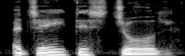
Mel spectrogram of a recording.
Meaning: heart
- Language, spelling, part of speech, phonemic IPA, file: Navajo, ajéídíshjool, noun, /ʔɑ̀t͡ʃɛ́ɪ́tɪ́ʃt͡ʃòːl/, Nv-ajéídíshjool.ogg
